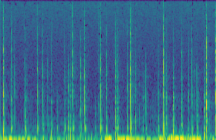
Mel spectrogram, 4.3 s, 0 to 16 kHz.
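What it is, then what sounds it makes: Cardboard tissue box tapped. A hollow, rectangular cardboard Kleenex tissue box with a tissue sticking out is tapped with long nails and fingertips on its sides and top. About 25 quick, dry taps land in an uneven patter, each a short, low, hollow thud with a brief clicky edge. They die away almost instantly.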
